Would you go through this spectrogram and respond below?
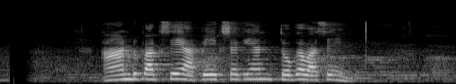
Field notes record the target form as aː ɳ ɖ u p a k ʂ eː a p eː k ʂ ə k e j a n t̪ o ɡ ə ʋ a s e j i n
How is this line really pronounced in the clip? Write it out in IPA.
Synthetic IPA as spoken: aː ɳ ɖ u p a k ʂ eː a p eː k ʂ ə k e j a n t̪ o ɡ ə ʋ a s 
